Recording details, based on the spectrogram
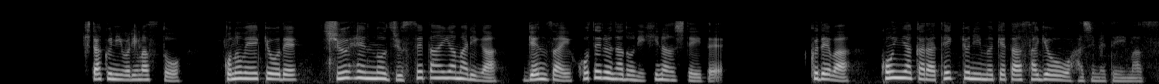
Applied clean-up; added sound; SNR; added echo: neural mask model Resemble Enhance denoiser.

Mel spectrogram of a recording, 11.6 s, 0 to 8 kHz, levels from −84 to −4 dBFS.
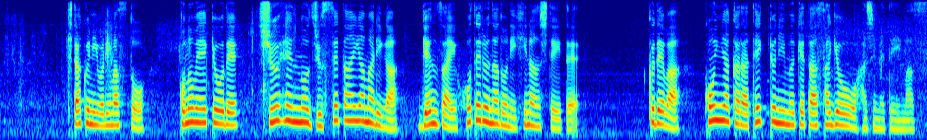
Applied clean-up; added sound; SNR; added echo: none; none; none; none.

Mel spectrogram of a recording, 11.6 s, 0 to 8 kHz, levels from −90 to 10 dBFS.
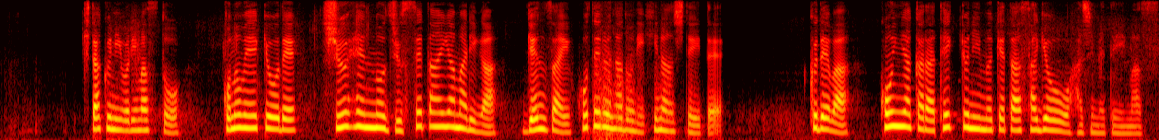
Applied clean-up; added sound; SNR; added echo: neural separator model SepFormer DNS4.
